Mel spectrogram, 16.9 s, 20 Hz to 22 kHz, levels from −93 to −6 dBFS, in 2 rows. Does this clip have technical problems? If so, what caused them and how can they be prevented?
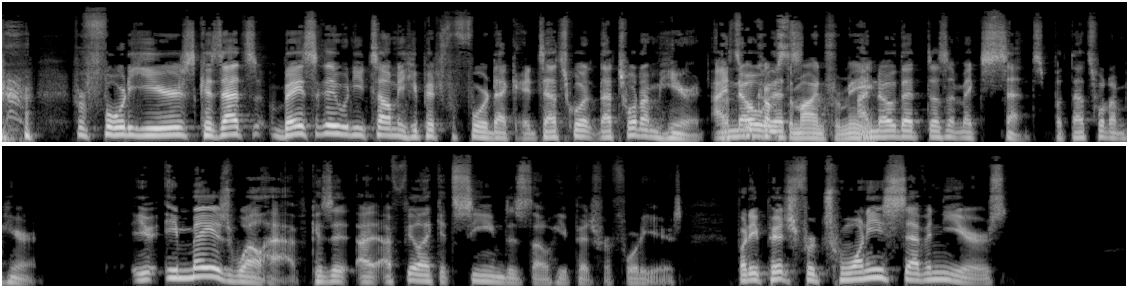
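No, nothing in this speech recording stood out as a technical problem on listening, so there is nothing to trace to a cause or guard against.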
